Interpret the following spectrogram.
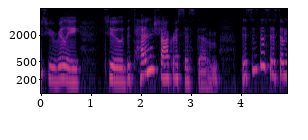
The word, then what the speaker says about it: chakra: Joe Dispenza calls them energy centers instead of chakras. The correct pronunciation is chakra.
